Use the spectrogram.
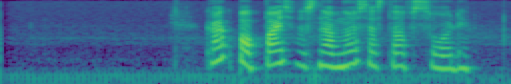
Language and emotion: Russian, neutral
